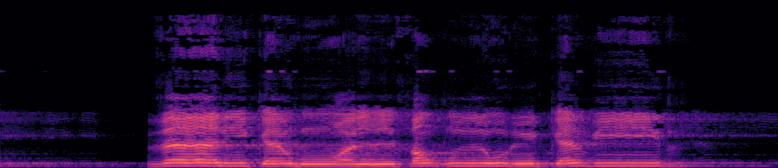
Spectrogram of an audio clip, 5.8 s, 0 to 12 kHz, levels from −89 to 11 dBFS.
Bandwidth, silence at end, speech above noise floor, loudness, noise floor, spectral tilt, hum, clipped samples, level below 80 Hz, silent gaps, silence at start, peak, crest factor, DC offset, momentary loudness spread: 11 kHz; 0.6 s; 35 dB; -23 LUFS; -58 dBFS; -5.5 dB/octave; none; under 0.1%; -68 dBFS; none; 0.05 s; -8 dBFS; 18 dB; under 0.1%; 8 LU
